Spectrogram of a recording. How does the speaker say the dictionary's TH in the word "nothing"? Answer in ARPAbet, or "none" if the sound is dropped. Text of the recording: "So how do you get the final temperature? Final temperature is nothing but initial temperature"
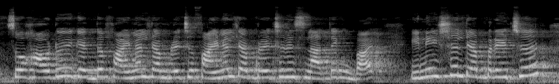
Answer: T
